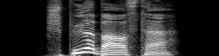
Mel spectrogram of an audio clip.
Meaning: inflection of spürbar: 1. strong/mixed nominative masculine singular superlative degree 2. strong genitive/dative feminine singular superlative degree 3. strong genitive plural superlative degree
- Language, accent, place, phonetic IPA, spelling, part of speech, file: German, Germany, Berlin, [ˈʃpyːɐ̯baːɐ̯stɐ], spürbarster, adjective, De-spürbarster.ogg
